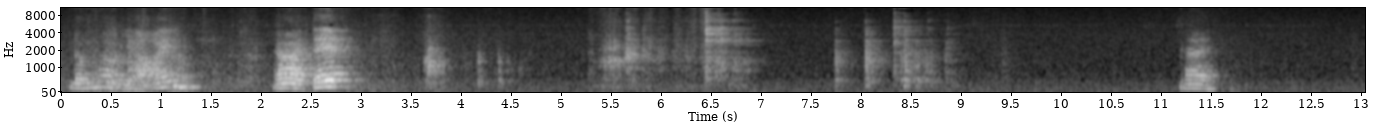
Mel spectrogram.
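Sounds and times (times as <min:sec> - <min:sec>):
fruit and plate clinking: 0:06.3 - 0:07.0.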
